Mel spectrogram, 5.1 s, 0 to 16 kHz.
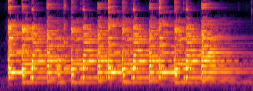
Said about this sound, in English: The second variation of the square roll is simply your thumb on the 3rd string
